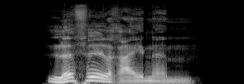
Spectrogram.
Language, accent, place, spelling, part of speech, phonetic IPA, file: German, Germany, Berlin, löffelreinem, adjective, [ˈlœfl̩ˌʁaɪ̯nəm], De-löffelreinem.ogg
- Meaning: strong dative masculine/neuter singular of löffelrein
